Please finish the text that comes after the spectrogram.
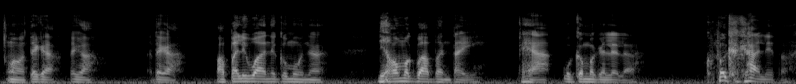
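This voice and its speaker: A man's voice: medium pitch, steady tone, moderate pace, pauses often, pushed and bright, lightly acted. A man with a Filipino accent playing a young, caring, teasing ex-boyfriend in a casual, hesitant ASMR roleplay conversation. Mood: sheepish, explaining. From Philippines. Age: young adult.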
